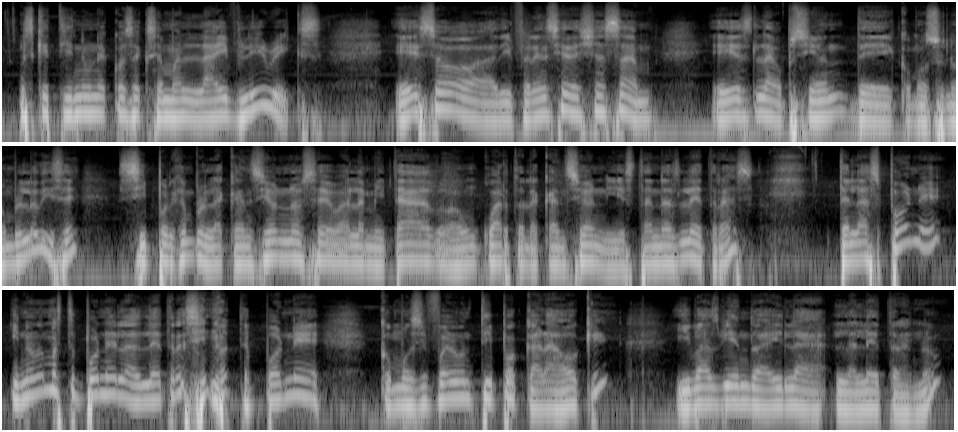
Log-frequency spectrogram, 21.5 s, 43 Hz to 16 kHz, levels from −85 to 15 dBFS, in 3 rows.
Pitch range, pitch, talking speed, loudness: 110-145 Hz, 125 Hz, 205 wpm, -21 LUFS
